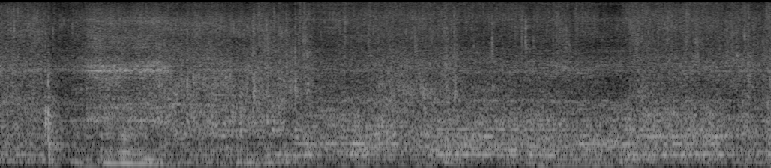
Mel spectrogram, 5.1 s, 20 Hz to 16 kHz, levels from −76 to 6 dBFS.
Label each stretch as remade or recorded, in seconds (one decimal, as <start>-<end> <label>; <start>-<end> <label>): 0.0-5.1 recorded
